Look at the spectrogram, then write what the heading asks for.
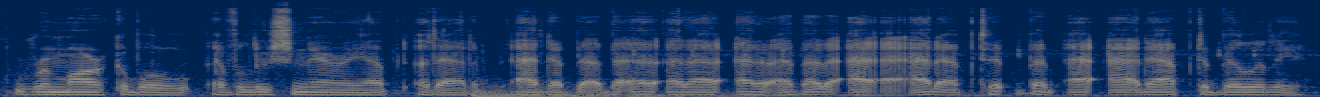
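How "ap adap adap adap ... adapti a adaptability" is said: robot stuck repeating a syllable; stuttering glitch. Acted. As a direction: glitch and stammer on the word. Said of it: "have a Porky Pig moment".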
